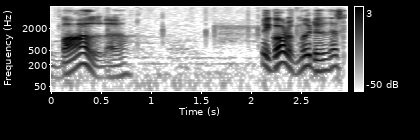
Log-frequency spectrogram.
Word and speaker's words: Baal: Oh, they pronounce it Boal, but they're referring to Baal.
